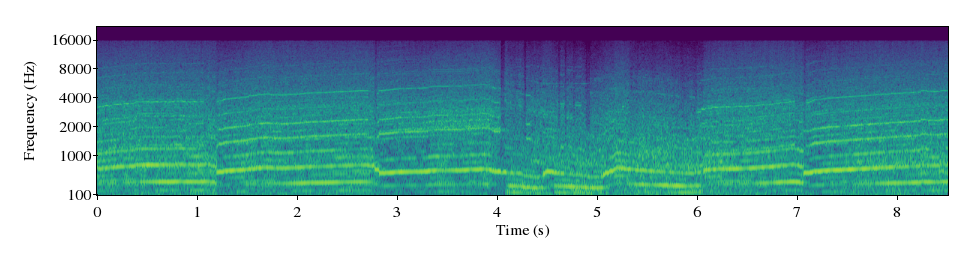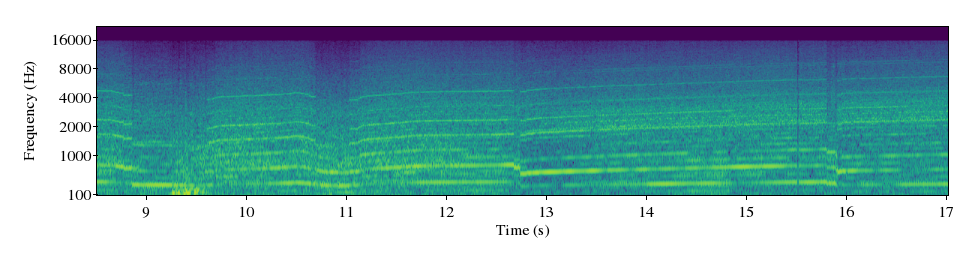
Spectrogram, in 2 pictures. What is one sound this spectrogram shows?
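A race car engine roars loudly, its pitch climbing through each gear and dropping sharply at every gear change.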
